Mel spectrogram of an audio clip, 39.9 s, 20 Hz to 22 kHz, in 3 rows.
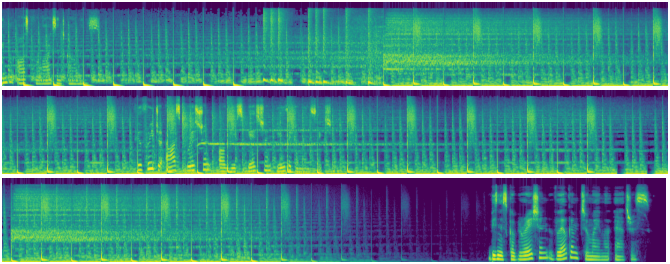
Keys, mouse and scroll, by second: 0.8 click, 1.6 space, 3.0-4.9 typing, 4.3 scroll, 5.1 middle click, 6.0 click, 6.3 ctrl+c, 6.5 ctrl+d, 10.0 scroll, 10.7 shift+click, 11.9 click, 14.5-17.3 typing, 15.8 click, 18.1 Return, 18.7-19.4 typing, 22.6-24.0 typing, 23.3 click, 25.4 space, 25.9 middle click, 26.2 space, 29.1 scroll, 29.6 space, 30.0 space, 30.8 space, 31.1 space, 31.3 scroll, 32.4 space, 32.9 space, 34.0 space, 34.5 space, 35.9-39.9 typing.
